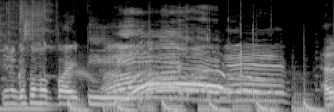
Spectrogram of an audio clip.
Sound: cheering

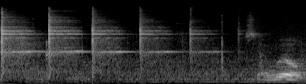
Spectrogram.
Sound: hammering

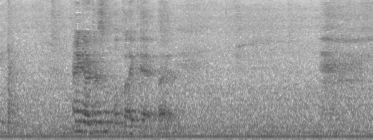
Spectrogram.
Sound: sighs

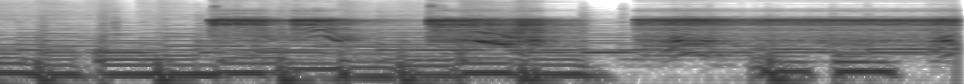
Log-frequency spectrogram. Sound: car repair sounds

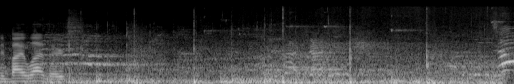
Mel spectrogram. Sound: crowd chattering

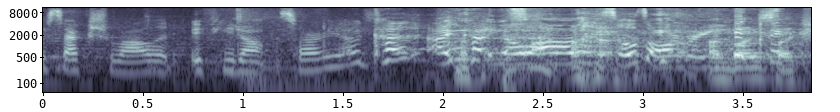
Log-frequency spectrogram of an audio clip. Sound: laughs

